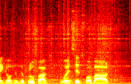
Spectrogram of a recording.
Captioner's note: rack rumbling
